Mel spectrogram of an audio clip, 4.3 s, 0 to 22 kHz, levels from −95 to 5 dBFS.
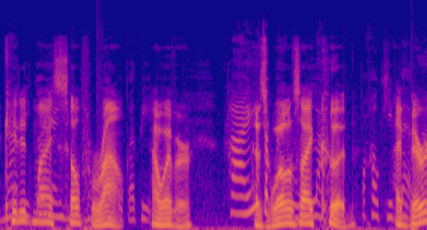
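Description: No technical faults can be heard anywhere in this speech recording. Nothing in the sound points to a problem at any stage of capture or playback.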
